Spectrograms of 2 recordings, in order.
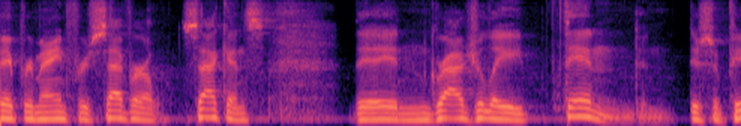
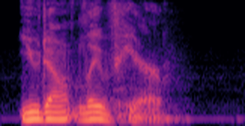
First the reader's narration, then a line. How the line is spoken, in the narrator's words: sat up in bed and said evenly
